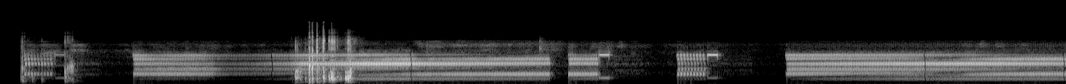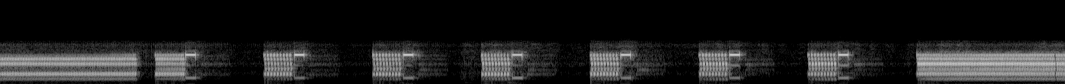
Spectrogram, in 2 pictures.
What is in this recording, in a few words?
40m USB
